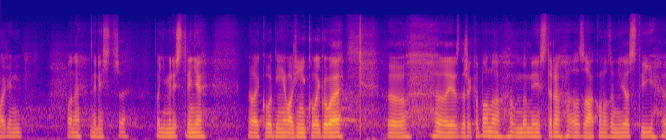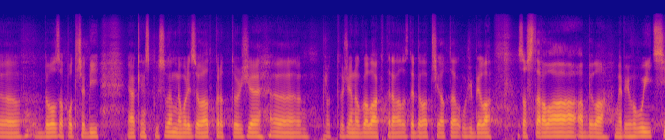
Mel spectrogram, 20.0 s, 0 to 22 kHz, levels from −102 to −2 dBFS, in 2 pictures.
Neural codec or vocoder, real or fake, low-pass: autoencoder, 48 kHz, 32 numbers a frame, DAC-VAE, trained on Japanese speech; fake; 14.4 kHz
